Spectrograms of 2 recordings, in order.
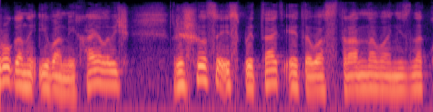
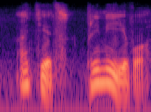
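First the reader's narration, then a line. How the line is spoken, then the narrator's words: Affectionate whisper. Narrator (Russian): ласкаясь к нему, шепнула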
